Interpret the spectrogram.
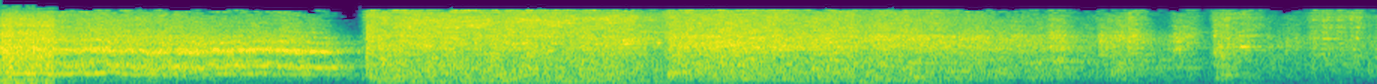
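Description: Road crash sound effect: glass shattering and debris scattering, a dense rush of noise that breaks off about a second in, then carries on and fades out.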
